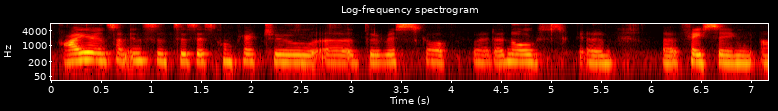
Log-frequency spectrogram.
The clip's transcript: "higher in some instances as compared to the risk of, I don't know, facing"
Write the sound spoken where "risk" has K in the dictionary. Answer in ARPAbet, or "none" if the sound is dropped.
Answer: K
